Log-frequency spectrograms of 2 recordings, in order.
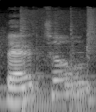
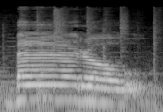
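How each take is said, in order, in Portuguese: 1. A consoante do meio é um som de T bem claro. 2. A consoante do meio é um toque rápido, parecido com R. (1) "Você pode ouvir battle" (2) "mas mais comum você vai ouvir battle"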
